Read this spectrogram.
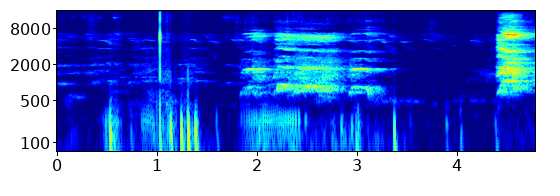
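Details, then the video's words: Ayam Ketawa chicken crowing in the slow or durasi style. Sharp clicking knocks come first, then a raspy, buzzing laugh-like phrase lasts about a second, followed by a few more knocks and the start of another loud burst. "AYAM KETAWA SLOW VS AYAM KETAWA DURASI"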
